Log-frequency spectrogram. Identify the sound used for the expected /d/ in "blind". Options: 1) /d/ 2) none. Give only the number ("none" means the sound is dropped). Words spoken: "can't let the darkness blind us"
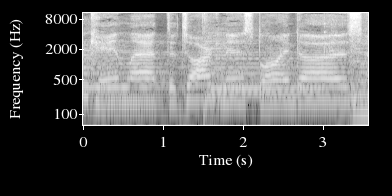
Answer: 1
